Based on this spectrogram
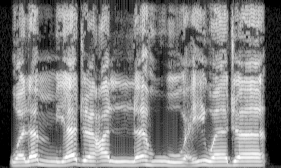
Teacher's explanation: قلقلة الجيم الساكنة في كلمة يجعل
